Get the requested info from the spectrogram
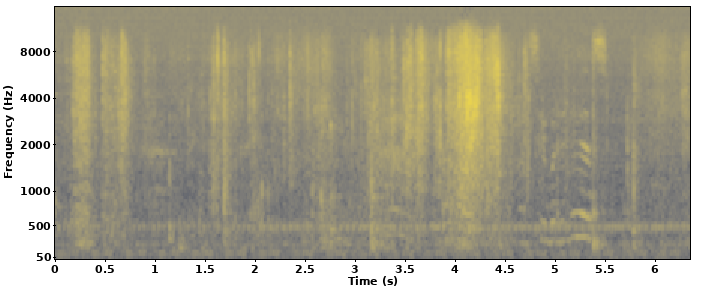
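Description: Gift-wrap paper being torn and crinkled off a present's box in a series of short rips, the loudest about four seconds in.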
